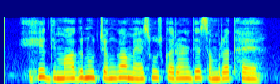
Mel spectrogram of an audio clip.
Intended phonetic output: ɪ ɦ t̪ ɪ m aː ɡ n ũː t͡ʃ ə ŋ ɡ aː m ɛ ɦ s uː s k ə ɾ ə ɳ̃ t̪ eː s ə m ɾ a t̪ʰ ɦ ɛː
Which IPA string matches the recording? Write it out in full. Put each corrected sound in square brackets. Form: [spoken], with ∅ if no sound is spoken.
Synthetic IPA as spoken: ɪ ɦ [d̪] ɪ m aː ɡ n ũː t͡ʃ ə ŋ ɡ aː m ɛ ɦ s uː s k ə ɾ ə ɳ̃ [d̪] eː s ə m ɾ [ə] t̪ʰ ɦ ɛː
